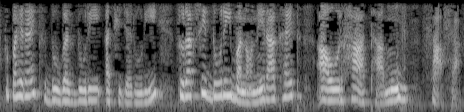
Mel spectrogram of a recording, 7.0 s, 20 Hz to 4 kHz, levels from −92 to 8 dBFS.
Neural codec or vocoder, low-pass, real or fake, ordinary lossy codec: none; 3.6 kHz; real; none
